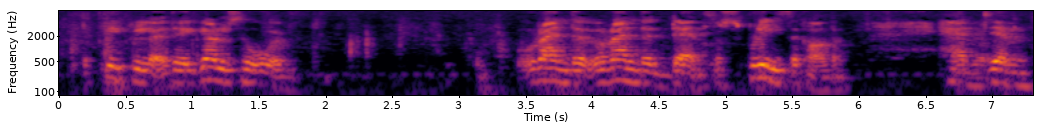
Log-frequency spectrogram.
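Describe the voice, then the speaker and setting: Lively intonation runs through this moderately paced speech, with noticeable background noise behind it. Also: woman. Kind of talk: interview answer.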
